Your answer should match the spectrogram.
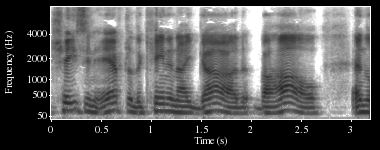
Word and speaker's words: Baal: You know, in the word Baal, you know, Baal, you know, sometimes we say Baal, it's actually pronounced Baal, but the word Baal means to rule over or to marry or to possess or to own.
